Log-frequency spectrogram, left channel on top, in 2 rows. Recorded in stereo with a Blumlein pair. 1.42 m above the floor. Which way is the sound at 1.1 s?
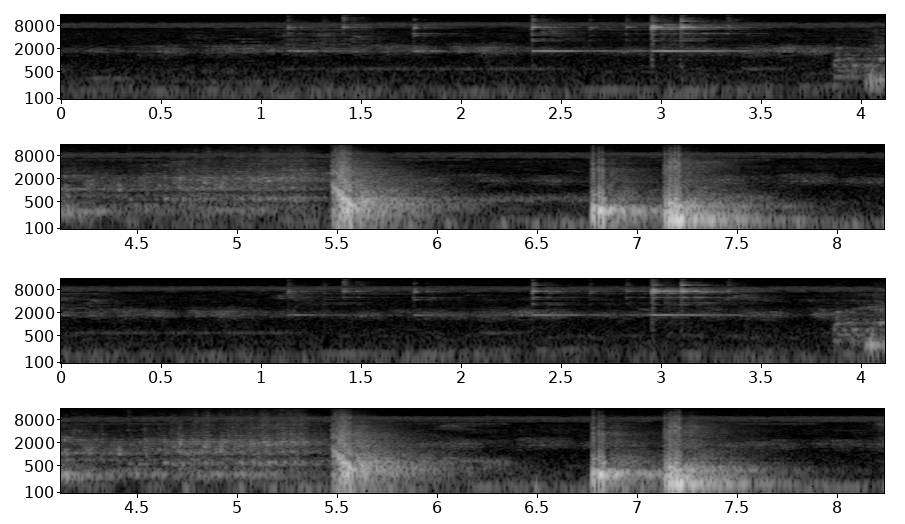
10° left.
